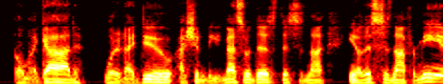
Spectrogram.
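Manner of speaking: put-on, frantic, panicked voice. Lying paralyzed, the speaker retells panicking in their head, retelling own panic. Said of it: "I start panicking".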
